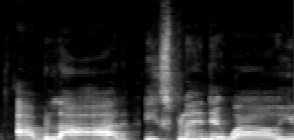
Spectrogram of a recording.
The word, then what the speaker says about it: hablar: Hablar is a great verb to practice. First, let's say it together slowly. Hablar. The H is silent, so it sounds like hablar, not hablar.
